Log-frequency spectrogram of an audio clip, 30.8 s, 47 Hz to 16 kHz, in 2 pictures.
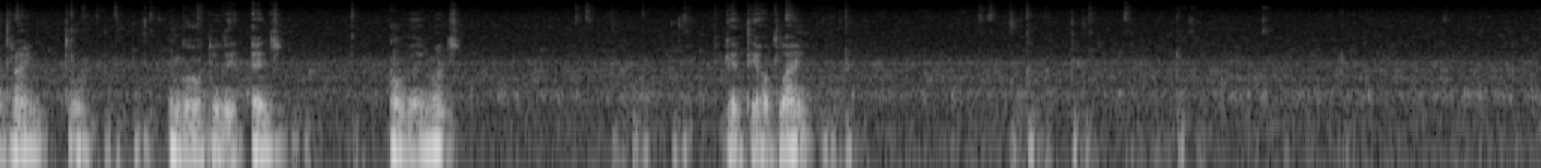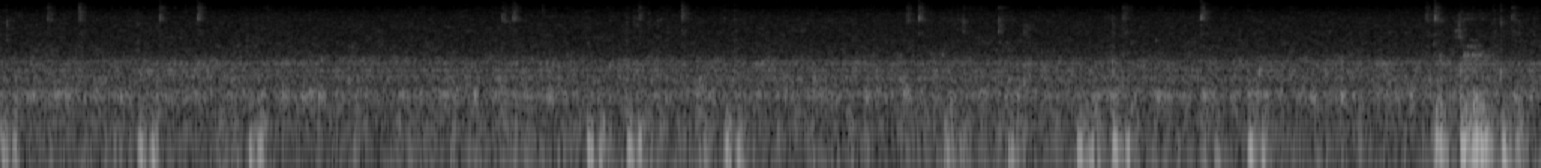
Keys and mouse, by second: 0.1 a, 0.8 a, 1.4 b, 3.0 g, 6.4 a, 6.8 b, 8.3 g, 10.4 a, 10.8 b, 12.0-13.7 middle drag, 15.5 b, 16.8 b, 17.9 g, 21.3 a, 21.7 b, 22.7 g, 25.1-27.9 drag, 26.3 a, 26.6 b, 27.9 g, 30.1 a, 30.5 b.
